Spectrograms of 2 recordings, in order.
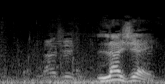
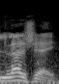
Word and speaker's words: Lachey: forgot your second name how do I pronounce it leisure Lachey sorry guys yeah Jeremy Lachey I didn't get the pronunciation quite right earlier so they must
